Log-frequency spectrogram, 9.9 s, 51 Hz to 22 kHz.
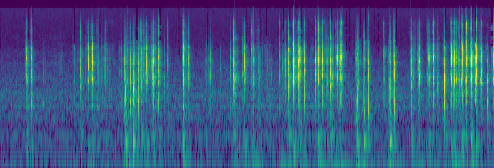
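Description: Fingertips type continuously on a small 60% mechanical keyboard with an aluminum case, a brass plate and plastic keycaps. Sharp, bright keystrokes arrive in irregular bursts and fast runs with short pauses between them. Each clack dies away almost instantly and carries very little low end.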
